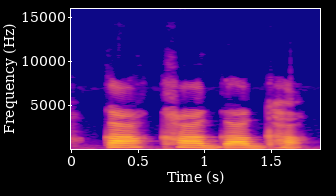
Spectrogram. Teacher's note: कंठ ध्वनियाँ, जो कंठ है मतलब जो गले से निकलती है।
